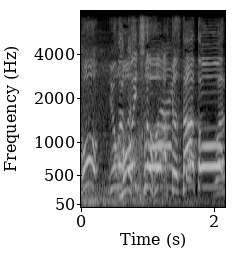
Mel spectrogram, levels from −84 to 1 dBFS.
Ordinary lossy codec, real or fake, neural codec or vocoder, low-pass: none; real; none; 7.2 kHz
